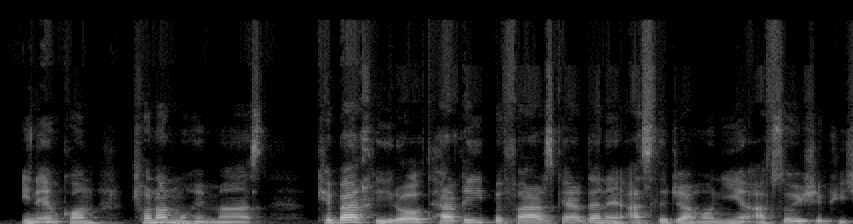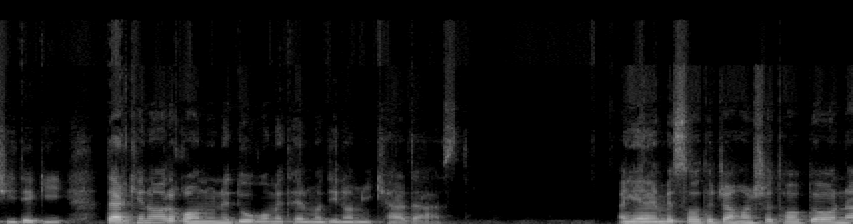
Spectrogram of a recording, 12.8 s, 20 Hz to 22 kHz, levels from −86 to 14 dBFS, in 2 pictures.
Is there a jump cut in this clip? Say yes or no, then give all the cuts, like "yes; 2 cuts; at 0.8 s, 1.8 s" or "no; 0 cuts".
yes; 1 cut; at 10.9 s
